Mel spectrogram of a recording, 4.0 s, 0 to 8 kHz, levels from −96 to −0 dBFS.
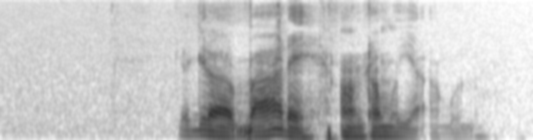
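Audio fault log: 1.43–3.96 s, automatic gain falling. The gain control judged the input too loud and pulled its gain down slowly, by about 14 dB overall. Speech and room noise sink together across these seconds. The talker's own movements near 1.5 s and 3.0 s add to the level changes.
1.98–2.51 s, automatic gain rising. The input here dropped by about 24 dB, so the gain control pushed its gain back up by about 6 dB. Speech and background swell together over half a second. This is a gradual climb, not a sudden step.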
